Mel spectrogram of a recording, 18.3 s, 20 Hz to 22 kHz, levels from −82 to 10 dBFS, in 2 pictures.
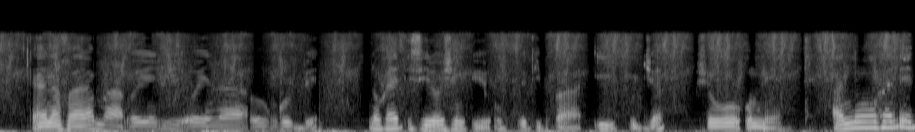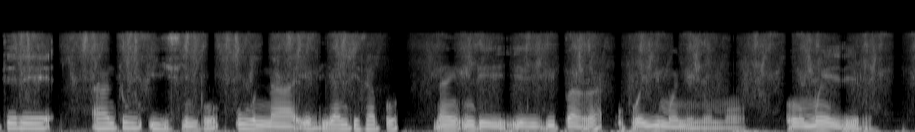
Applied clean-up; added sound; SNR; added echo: none; Hands; 9 dB; none.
